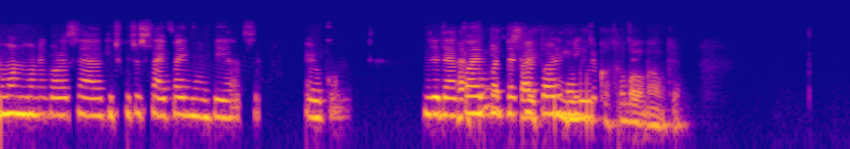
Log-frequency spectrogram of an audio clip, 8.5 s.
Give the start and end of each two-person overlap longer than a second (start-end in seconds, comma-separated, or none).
4.6-6.4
